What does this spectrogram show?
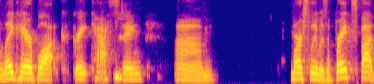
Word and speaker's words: Marsali: Marcelly isn't half that bad. There's a lot of love for Marsley. Yeah. They're saying it's Marsley Oh, sorry. rhymes with parsley.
